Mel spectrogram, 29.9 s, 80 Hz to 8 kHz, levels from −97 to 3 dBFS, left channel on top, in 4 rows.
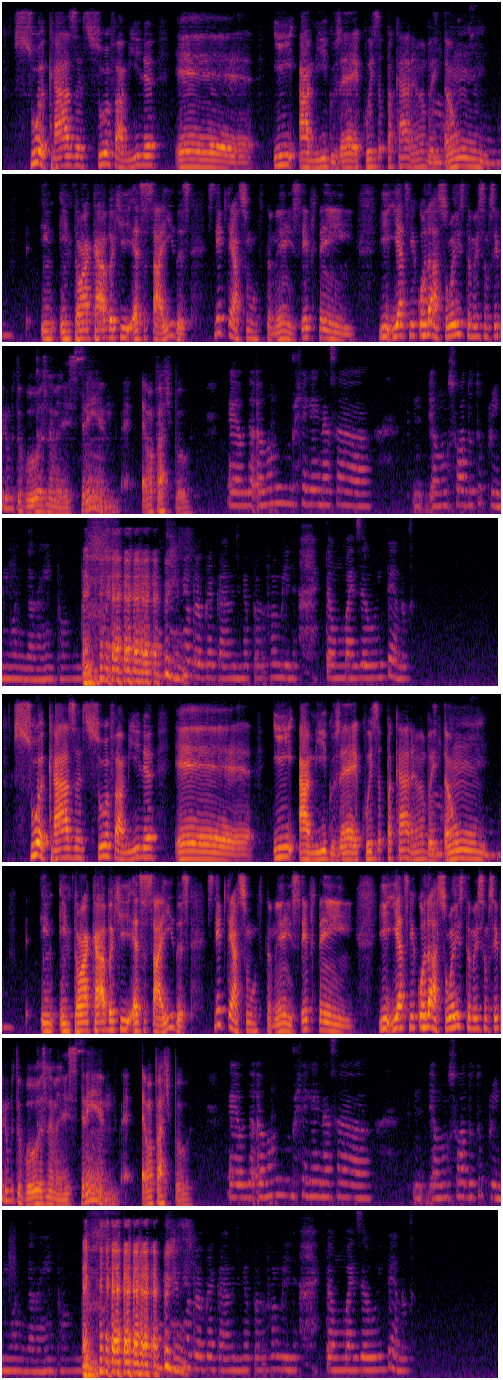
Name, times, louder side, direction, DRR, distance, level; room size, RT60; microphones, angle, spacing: voice 1, 0.2-2.3 2.6-3.7 4.1-7.3 8.1-10.3 10.7-16.6 17.1-17.8 23.7-25.2, right 5 dB, 55° right, 0.4 m, -30 dB
voice 2, 6.4-6.8 7.2-7.6 16.2-16.7 18.3-20.8 21.1-24.2 24.7-28.6, right 1 dB, 45° left, 0.8 m, -45 dB
2.6 x 2.0 x 2.4 m
head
